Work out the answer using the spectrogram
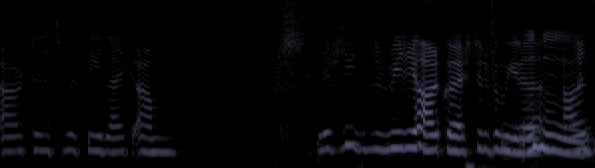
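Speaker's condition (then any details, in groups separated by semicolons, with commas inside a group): Down syndrome; described as a learning disability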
